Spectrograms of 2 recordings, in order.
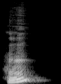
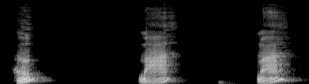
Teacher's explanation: so for example huh that's pretty much the second tone huh it's quite quick and it goes from around about your middle range to the highest point in your vocal range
